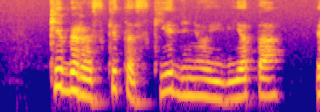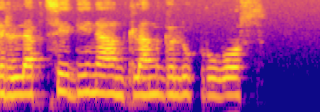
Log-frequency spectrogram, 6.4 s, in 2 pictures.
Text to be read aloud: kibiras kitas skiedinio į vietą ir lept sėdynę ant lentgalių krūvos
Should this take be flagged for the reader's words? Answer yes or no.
no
